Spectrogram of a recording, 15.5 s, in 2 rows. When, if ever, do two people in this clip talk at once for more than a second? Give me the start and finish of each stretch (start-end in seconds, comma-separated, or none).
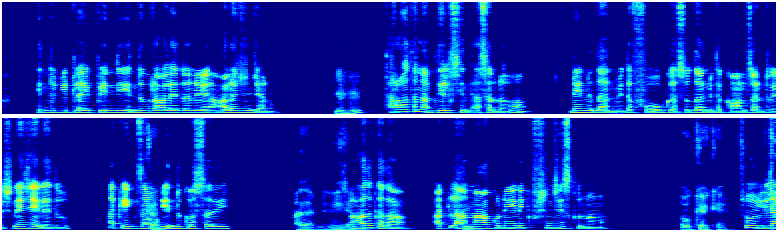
none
